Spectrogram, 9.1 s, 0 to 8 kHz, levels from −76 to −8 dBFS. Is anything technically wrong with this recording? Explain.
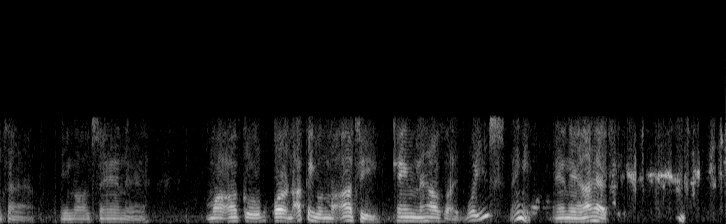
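Yes. The speech has three clear problems, and two of them are linked.

Tandem speech coding runs through the whole clip. The signal passed through three different speech codecs in a row: CVSD, then G.726 at 16 kbit/s, then G.729A at 8 kbit/s, with G.711 A-law links between them. Each coder re-encoded the damage left by the one before. The result is rough, muffled and warbly speech. Nothing remains above 3.8 kHz.

The other side's voice leaks through at 6.64–6.90 s, 7.58–7.95 s and 8.30–8.97 s. A second, fainter voice sits about 10 dB under the main talker. The likely cause is the talker's device playing the other side on a loudspeaker, with the echo canceller failing to strip it all from the microphone.

Speech is suppressed in double talk from 7.74 s to 9.07 s. This overlaps the last two leaks. The main voice dips, by roughly 20 dB at its worst, for about a second and a half in total. 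Both voices are active here. The echo canceller likely could not tell its own talker from the echo, so it turned both down.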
